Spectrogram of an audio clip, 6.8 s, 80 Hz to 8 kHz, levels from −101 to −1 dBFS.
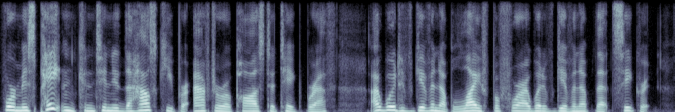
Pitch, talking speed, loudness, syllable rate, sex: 190 Hz, 230 wpm, -18 LUFS, 6.3 syllables/s, female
